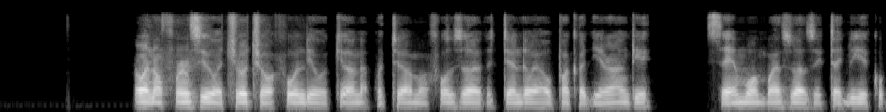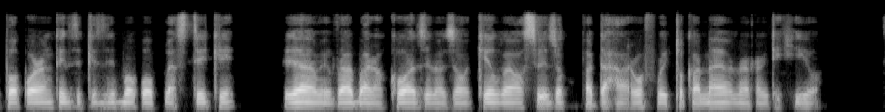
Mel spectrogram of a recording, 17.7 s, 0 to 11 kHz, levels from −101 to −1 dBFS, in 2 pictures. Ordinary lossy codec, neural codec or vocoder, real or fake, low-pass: Opus, 64 kbps; codec, 16 kHz, 1 kbps, FunCodec, trained on LibriTTS, 50 frames a second; fake; 7.2 kHz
